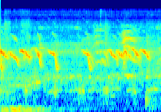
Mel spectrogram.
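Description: Chickens clucking inside a coop, several birds giving short repeated clucks and squawks at close range, with no talk.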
